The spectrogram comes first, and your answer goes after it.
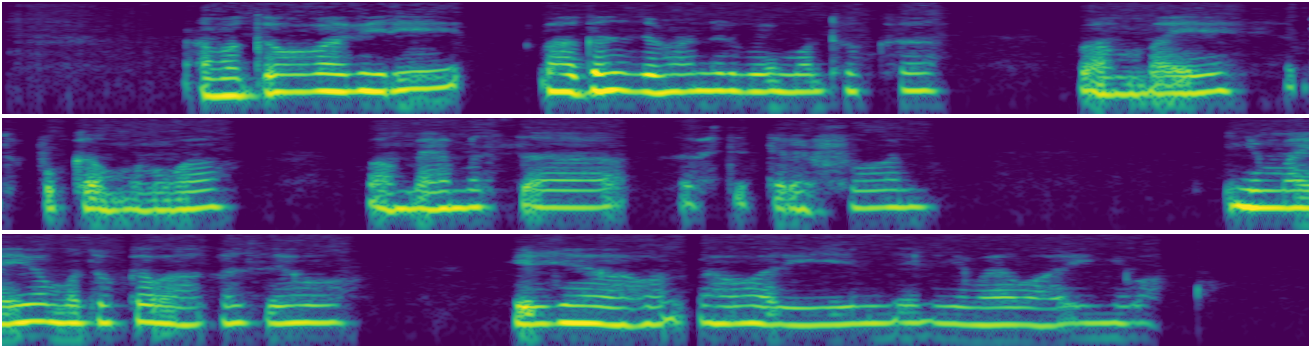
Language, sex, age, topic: Kinyarwanda, female, 18-24, finance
